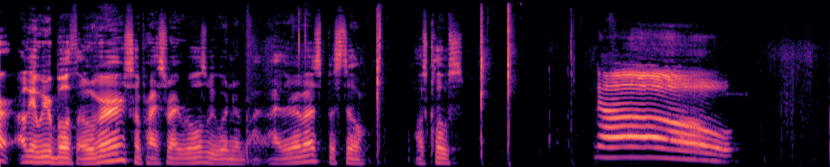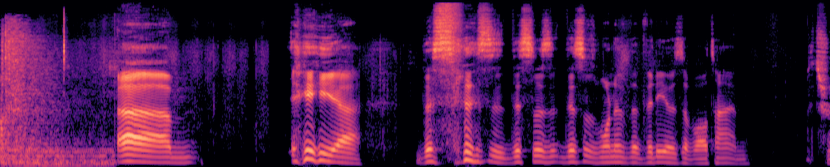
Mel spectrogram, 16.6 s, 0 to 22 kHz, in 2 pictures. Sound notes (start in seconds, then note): 11.4 chuckling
